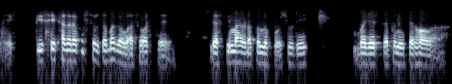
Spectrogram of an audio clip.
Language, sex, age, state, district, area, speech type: Marathi, male, 30-45, Maharashtra, Osmanabad, rural, conversation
